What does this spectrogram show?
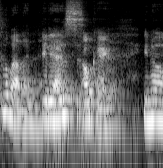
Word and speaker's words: Llewellyn: It's called How Green Was My Valley, and it's by Richard, and I'm going to say the last name wrong because it's Welsh. Do you want to say that? Llewellyn? Oh, it's Llewellyn.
